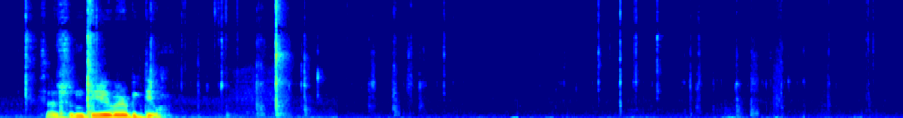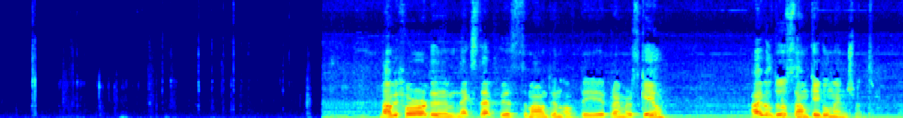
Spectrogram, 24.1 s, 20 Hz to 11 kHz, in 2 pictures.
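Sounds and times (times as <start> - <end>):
small metal parts clicking: 2.0 - 16.3.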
